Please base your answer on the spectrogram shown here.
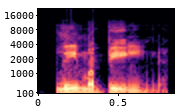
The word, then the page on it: lima bean: American English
